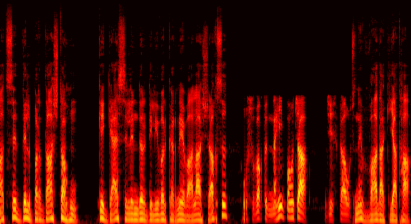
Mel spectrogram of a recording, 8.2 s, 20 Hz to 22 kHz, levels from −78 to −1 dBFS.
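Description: At 4.89 s a short gap of about 20 ms opens, and the speech comes back dull and boxy, with nothing above 3.8 kHz and a faint new noise underneath, at roughly the same loudness. At 7.03 s the full band returns. This is likely an input switched to a poorer device. A plain filter or codec bandwidth drop would not explain the sudden dropout, the changed tone or the different background noise arriving together.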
